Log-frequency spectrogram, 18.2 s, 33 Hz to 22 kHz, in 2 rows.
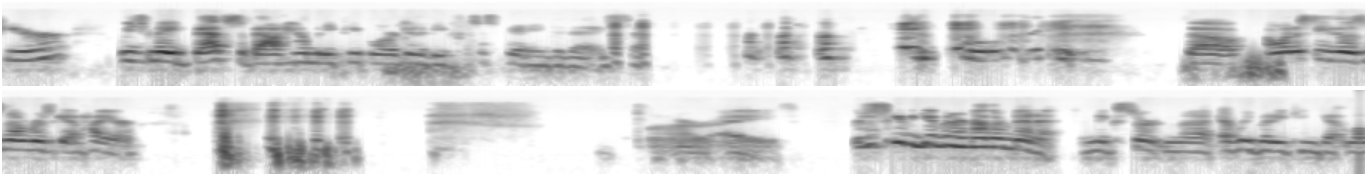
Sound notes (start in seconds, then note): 4.1 laughter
